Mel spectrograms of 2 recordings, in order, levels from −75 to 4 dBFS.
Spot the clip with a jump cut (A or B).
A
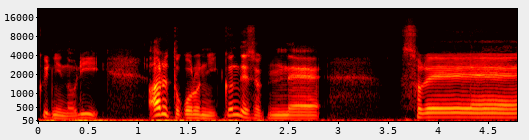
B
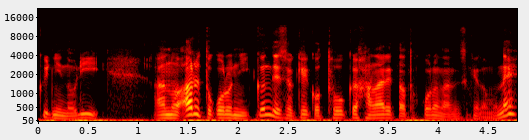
A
